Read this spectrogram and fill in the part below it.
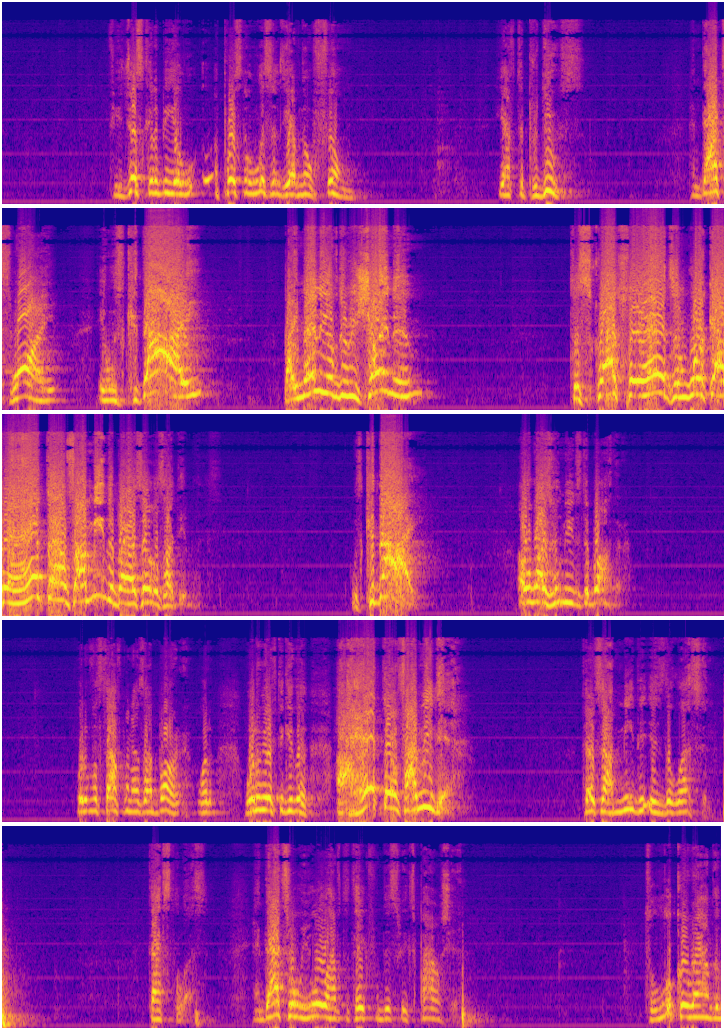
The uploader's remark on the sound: Shiur recorded in Yeshivas Ohr Reuven, Monsey NY.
